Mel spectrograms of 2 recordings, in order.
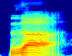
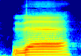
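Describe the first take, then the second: First: The vowel is said plain, without spread lips. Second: The vowel is said with slightly smiling lips. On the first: The speaker calls it wrong. "bukan cuma dibaca seperti ini" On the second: The speaker calls it right. "tapi ada senyumnya sedikit"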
